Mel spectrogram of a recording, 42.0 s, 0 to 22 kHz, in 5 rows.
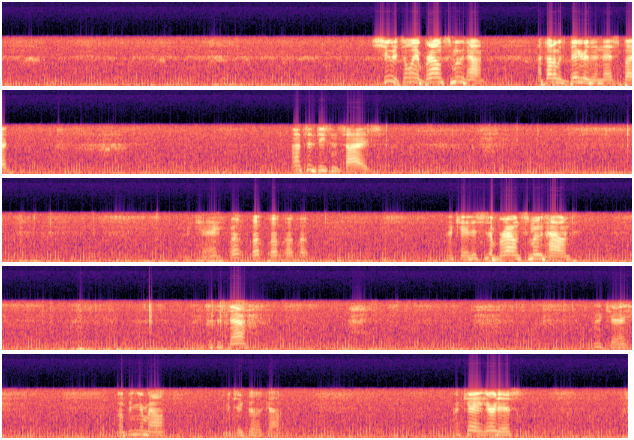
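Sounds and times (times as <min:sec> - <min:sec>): low wind rumble on microphone: 0:00.0 - 0:41.9
faint rustles: 0:08.4 - 0:41.9.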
